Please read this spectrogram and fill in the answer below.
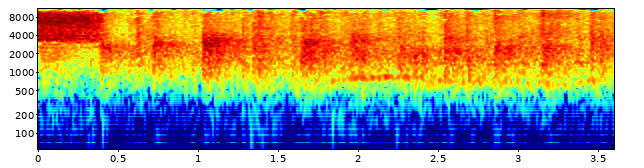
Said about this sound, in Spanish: Démele un aplauso a Jesús.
